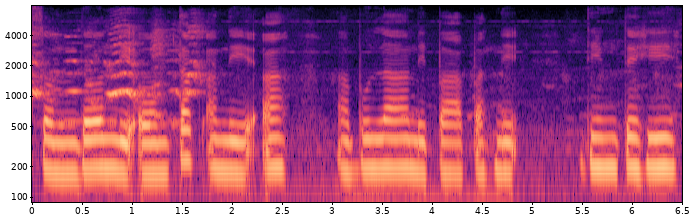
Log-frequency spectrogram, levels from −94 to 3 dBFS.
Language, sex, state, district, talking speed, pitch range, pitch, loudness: Mizo, female, Mizoram, Aizawl, 145 wpm, 175-195 Hz, 180 Hz, -17 LUFS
